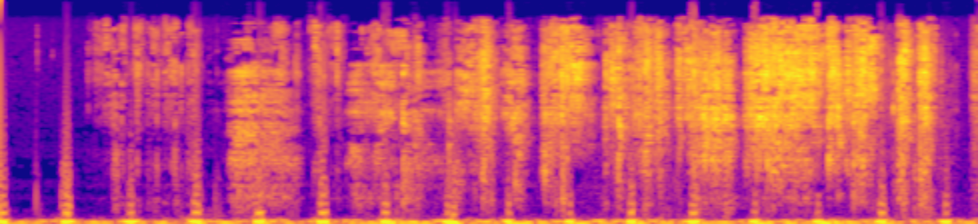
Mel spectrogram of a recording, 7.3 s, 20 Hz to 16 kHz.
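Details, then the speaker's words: Adult female's heartbeat at about 132 BPM while excited, opening a package. Fast, regular thumping with rustling over it; sinus tachycardia. "i am doing a very very special unboxing today i am extremely extremely excited i can feel my heart beating in my chest"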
